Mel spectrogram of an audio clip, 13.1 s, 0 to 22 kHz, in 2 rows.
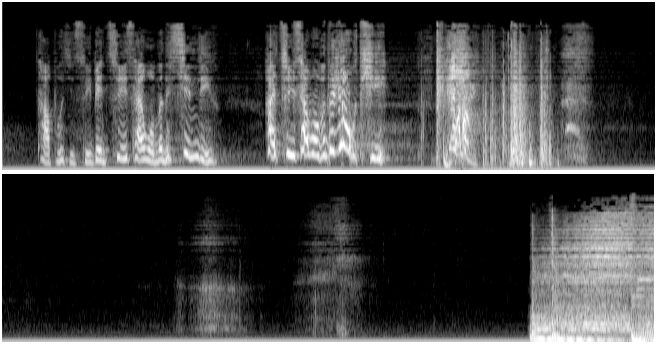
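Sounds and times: woman breathing: 5.6 - 6.1, 8.0 - 10.4.

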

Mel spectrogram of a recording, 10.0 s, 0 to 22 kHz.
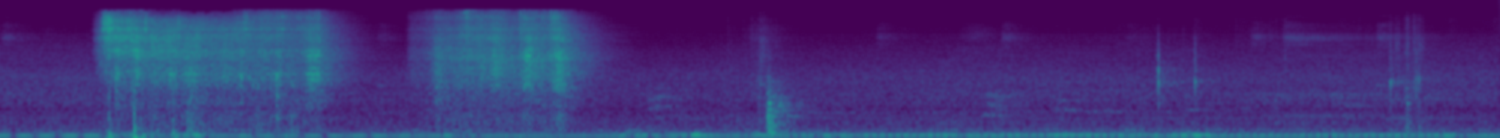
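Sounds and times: aerosol spray can hissing: 0.7 - 4.0.

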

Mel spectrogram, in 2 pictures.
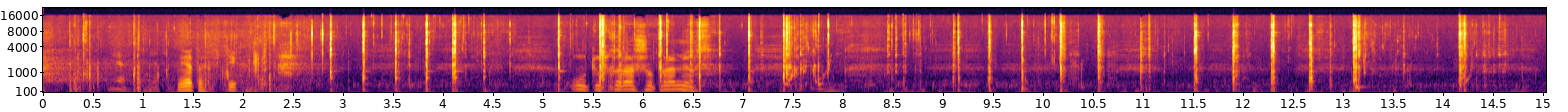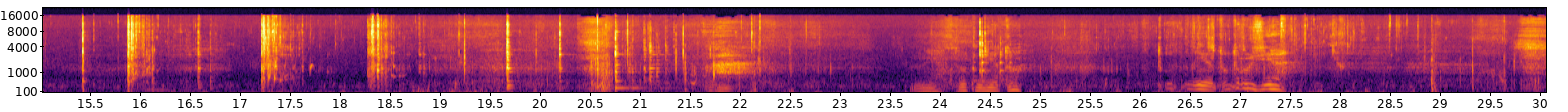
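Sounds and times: ice chisel chopping ice: 2.8 - 7.8, 8.5 - 13.4, 14.2 - 14.5, 15.9 - 16.2, 17.2 - 17.6.

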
